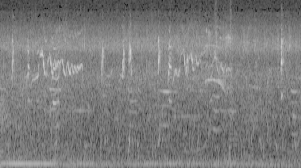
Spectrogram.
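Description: Birds chirping: quick warbling trills and short sharp chirps, several in the first half and a few single chirps later.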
